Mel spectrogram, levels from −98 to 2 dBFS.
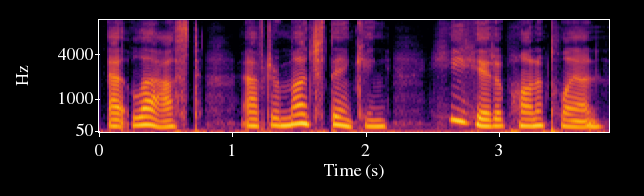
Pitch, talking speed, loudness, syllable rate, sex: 215 Hz, 155 wpm, -17 LUFS, 4.1 syllables/s, female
